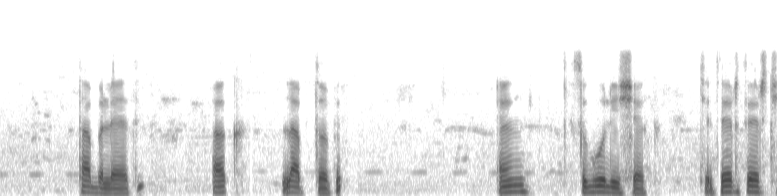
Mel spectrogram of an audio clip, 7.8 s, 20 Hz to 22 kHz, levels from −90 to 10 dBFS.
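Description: At 2.49 and 7.17 s, lost AMR speech frames cause brief warbling dips. Each time, the decoder patches one missing 20 ms frame with fading, repeated speech.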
